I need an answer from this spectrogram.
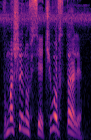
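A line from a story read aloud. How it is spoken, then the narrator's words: Sharp shout. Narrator (Russian): прикрикнул на остальных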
